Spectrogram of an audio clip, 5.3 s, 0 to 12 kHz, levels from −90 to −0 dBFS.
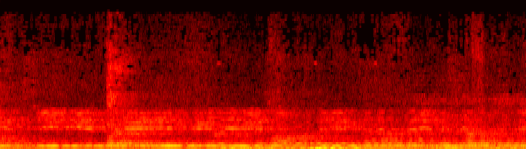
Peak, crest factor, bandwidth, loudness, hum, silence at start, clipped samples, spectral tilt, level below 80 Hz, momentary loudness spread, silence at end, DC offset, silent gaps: -16 dBFS; 18 dB; 10.5 kHz; -39 LUFS; none; 0 s; under 0.1%; -6 dB/octave; -38 dBFS; 4 LU; 0 s; under 0.1%; none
